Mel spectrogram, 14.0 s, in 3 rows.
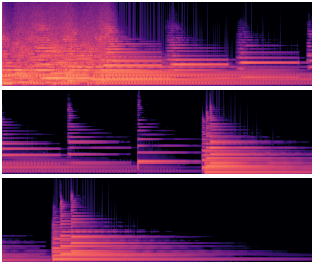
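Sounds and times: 
modal music: 0.0s - 7.9s.

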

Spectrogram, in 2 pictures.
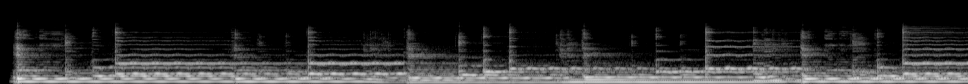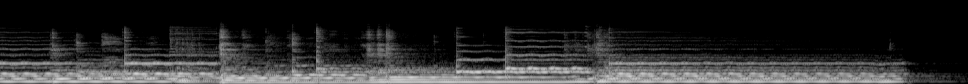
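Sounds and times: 
bias vibrato ambient tone: 0.4s - 18.8s.

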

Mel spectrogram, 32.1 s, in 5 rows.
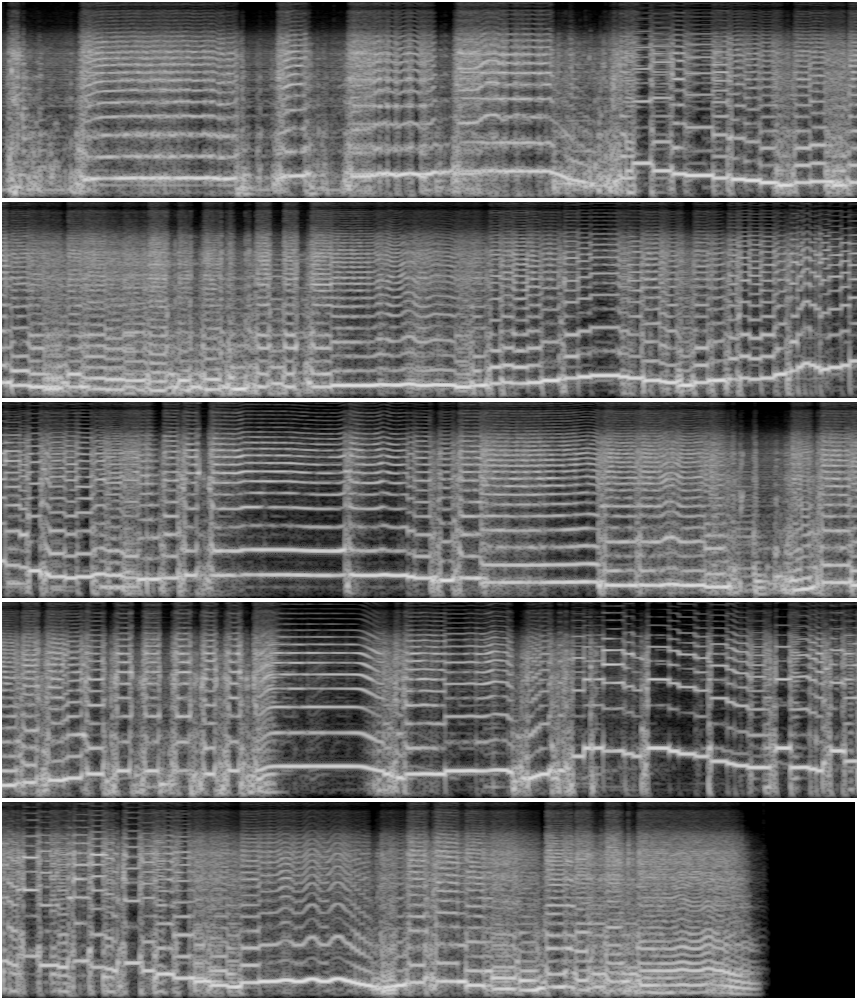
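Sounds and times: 
overdriven guitar on front pickup: 0.0s - 31.4s.

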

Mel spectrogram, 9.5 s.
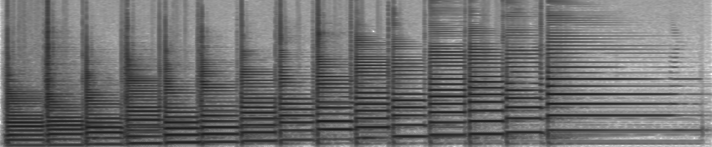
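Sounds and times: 
E phrygian mode melody: 0.0s - 9.4s.

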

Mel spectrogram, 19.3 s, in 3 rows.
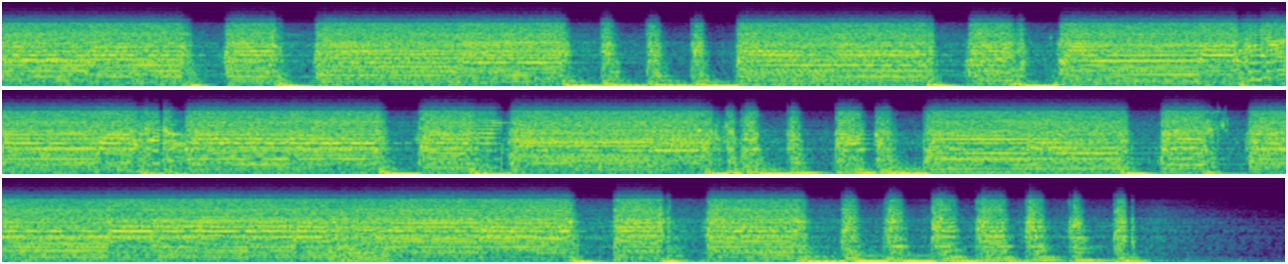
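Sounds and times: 
Nux MG-30 Super Reverb amplifier tone with Rat distortion: 0.0s - 19.2s.

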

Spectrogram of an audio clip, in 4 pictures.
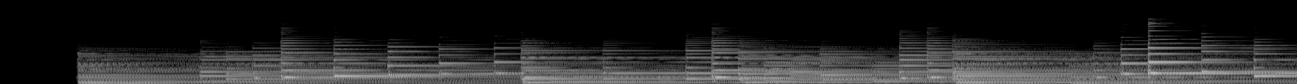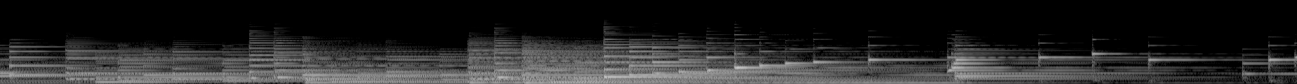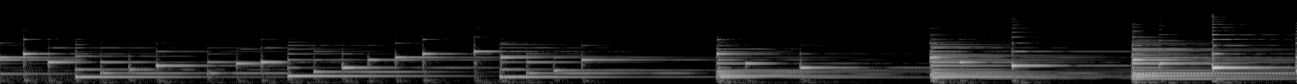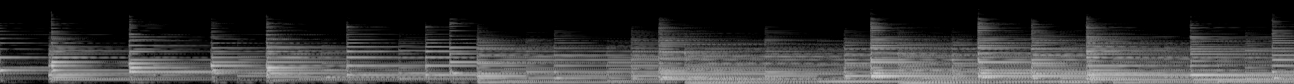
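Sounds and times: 
piano: 0.8s - 51.8s.

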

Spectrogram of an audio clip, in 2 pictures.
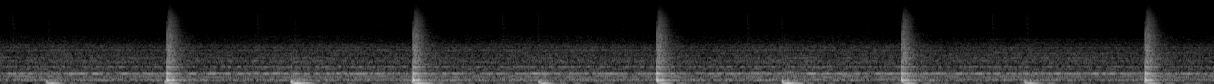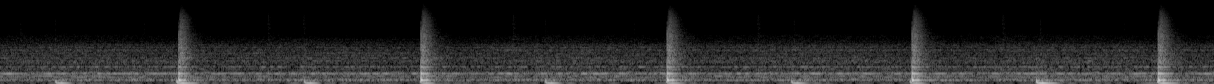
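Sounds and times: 
drum: 0.5s - 0.7s, 1.7s - 2.0s, 2.9s - 3.2s, 4.2s - 4.6s, 5.4s - 5.6s, 6.6s - 7.0s, 7.8s - 8.1s, 9.0s - 9.5s, 10.3s - 10.5s, 11.5s - 12.0s, 12.7s - 13.0s, 14.0s - 14.4s, 16.4s - 16.8s, 17.6s - 17.8s, 18.8s - 19.3s, 20.0s - 20.3s, 21.3s - 21.7s, 22.5s - 22.8s, 23.8s - 24.2s.

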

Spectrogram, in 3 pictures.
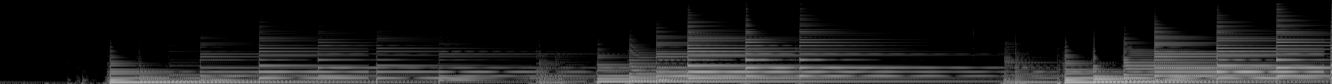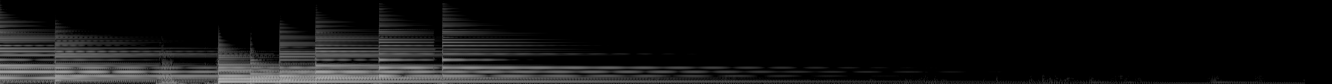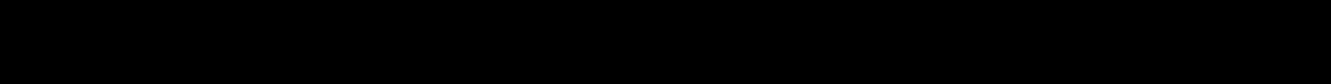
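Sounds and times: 
guitar: 0.0s - 24.6s.

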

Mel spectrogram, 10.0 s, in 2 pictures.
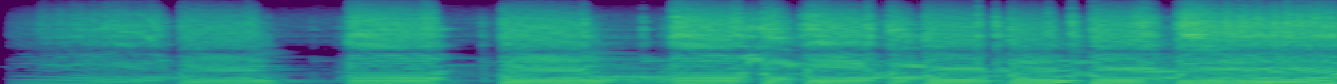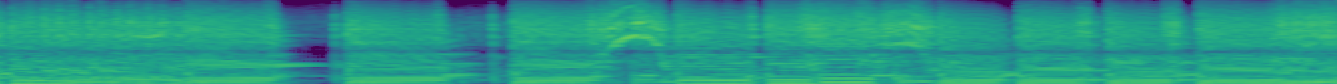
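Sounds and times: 
bass guitar through Zoom B2 Four effects pedal: 0.0s - 10.0s.

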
